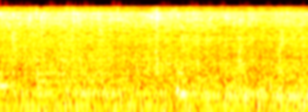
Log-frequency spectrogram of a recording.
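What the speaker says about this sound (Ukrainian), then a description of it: "Поки оладки смажаться" Steady crackling sizzle of fritters frying in a pan, a continuous hiss with small pops throughout, close by and fairly quiet.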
